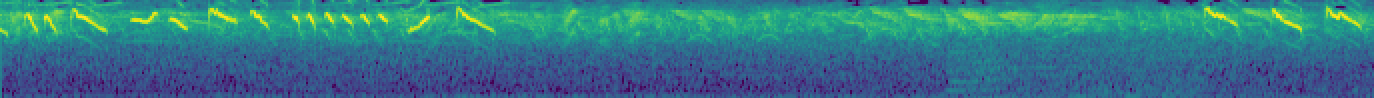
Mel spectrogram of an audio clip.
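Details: Oriental white-eye song serving as a master for young birds: a burst of quick high twittering chirps for about two seconds, then a long quiet stretch of background hiss, and a few more sharp notes at the end.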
